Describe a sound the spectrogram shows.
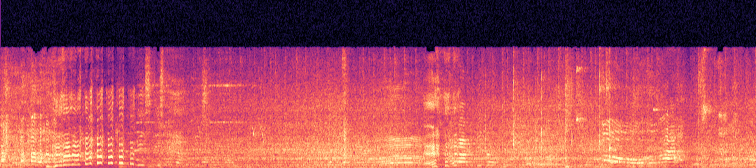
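A woman talks playfully to a small child close by.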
